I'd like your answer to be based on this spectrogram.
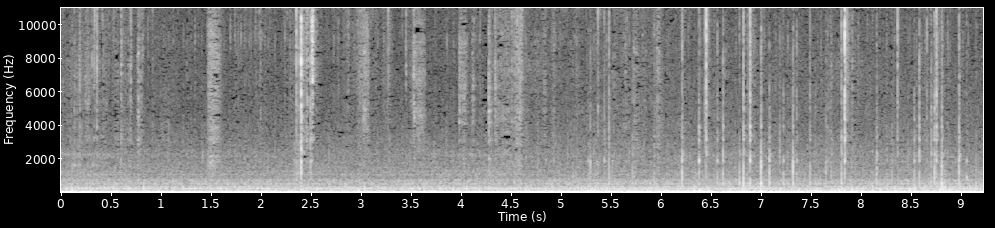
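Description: An insulation board is tapped gently up close with fingers, giving a steady run of soft, dull, muffled taps. Some of the taps are scratchy, adding brief crisp clicks over the low thudding.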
